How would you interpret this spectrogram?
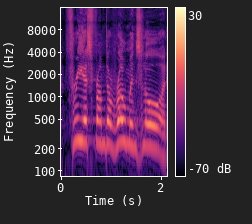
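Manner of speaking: loud, high mock-British cry; hammed-up British accent, called out loudly. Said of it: "they have a British accent".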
